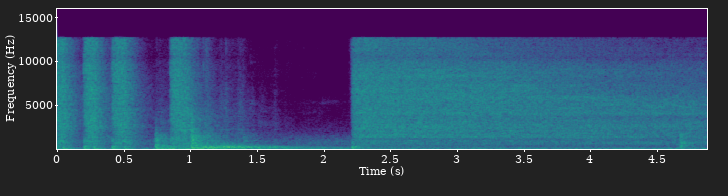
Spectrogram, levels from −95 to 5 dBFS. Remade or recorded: remade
